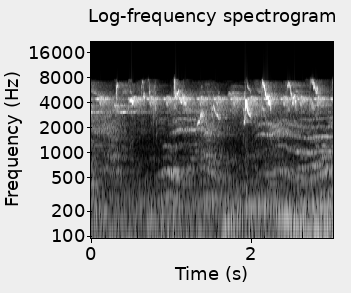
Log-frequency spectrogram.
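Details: Short burst of champion white-eye song: bright, high chirps and brief sweeping notes repeated in quick irregular succession.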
